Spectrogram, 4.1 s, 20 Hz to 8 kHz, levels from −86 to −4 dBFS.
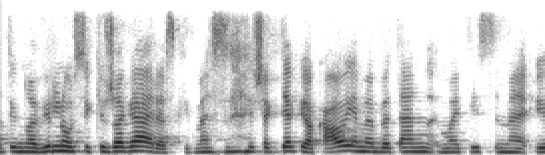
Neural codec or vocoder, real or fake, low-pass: none; real; 7.2 kHz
